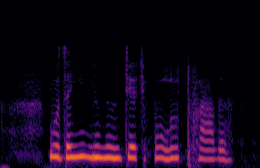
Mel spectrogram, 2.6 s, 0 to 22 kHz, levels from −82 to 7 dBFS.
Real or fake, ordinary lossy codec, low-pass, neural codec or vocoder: fake; none; 7.2 kHz; codec, 16 kHz in and 24 kHz out, 0.4 kbps, LongCat-Audio-Codec, four codebook decoder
